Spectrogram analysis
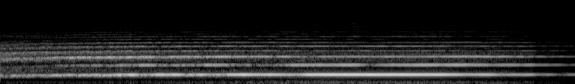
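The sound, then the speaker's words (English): A siren sounds as a warning signal: one loud, steady, rich wailing tone, held at nearly constant pitch, swelling midway and then fading out at the end. “Whatever the sound is, here is the sound of the malpractice warning.”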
